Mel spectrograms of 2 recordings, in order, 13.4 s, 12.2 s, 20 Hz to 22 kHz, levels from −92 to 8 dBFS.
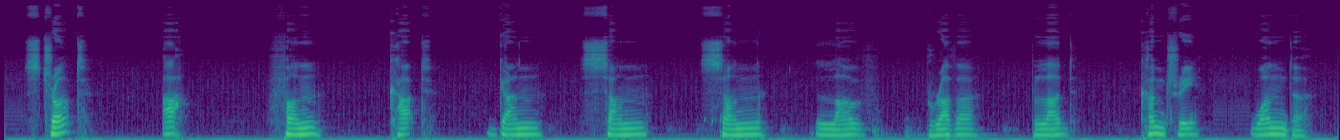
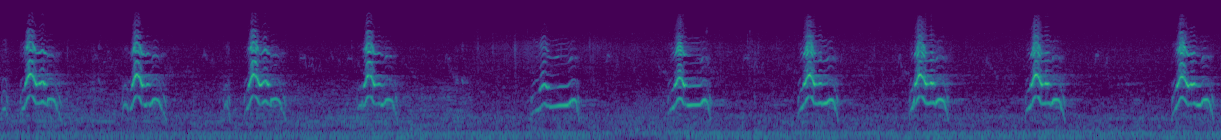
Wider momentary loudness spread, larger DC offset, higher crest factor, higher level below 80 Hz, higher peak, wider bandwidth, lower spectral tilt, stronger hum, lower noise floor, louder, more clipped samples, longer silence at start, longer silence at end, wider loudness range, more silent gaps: about the same, 19 LU vs 17 LU; first, 1% vs under 0.1%; about the same, 22 dB vs 20 dB; first, -50 dBFS vs -64 dBFS; first, -8 dBFS vs -14 dBFS; second, 8.4 kHz vs 15.5 kHz; first, -7.5 dB/octave vs 1.5 dB/octave; neither; second, -54 dBFS vs -59 dBFS; about the same, -29 LUFS vs -28 LUFS; neither; first, 0.2 s vs 0 s; about the same, 0 s vs 0.05 s; second, 2 LU vs 7 LU; neither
